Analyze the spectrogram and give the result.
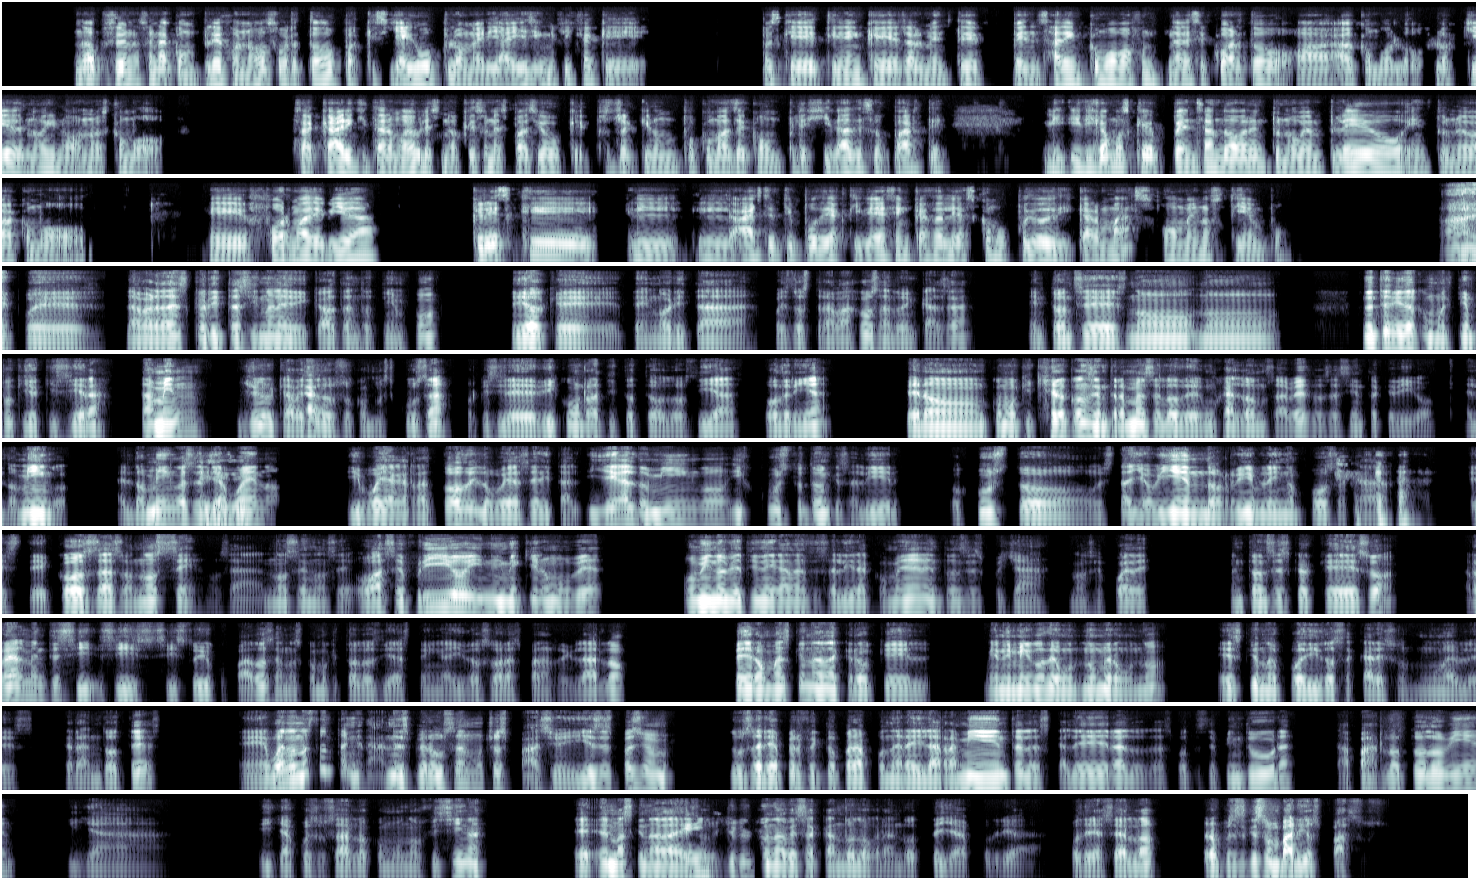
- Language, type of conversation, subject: Spanish, advice, ¿Cómo puedo dividir un gran objetivo en pasos alcanzables?
- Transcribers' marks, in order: chuckle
